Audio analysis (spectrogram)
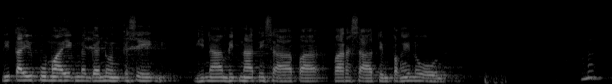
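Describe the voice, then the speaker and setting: A man's voice: on the high side, little pitch movement, normal speed, a little hiss or hum. A man with a Filipino accent preaching a sermon as pastor, earnestly asking the congregation questions and acting out their excuses. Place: church hall. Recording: long hall reverb.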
